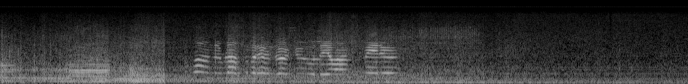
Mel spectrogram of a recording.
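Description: A race car engine roars as the car speeds along a track outdoors.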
